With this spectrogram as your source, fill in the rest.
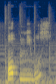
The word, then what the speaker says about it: ómnibus: Ómnibus es una palabra que es esdrújula porque tiene la mayor fuerza de voz en la antepenúltima sílaba.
